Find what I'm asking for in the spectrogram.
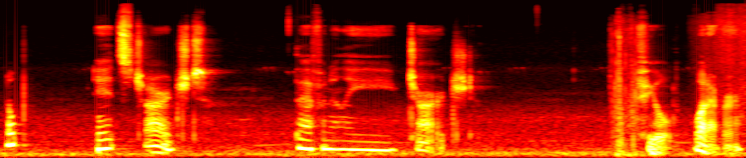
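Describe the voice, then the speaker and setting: A woman playing a sardonic, teasing female vampire mechanic in an audio roleplay, with dry sarcasm and a husky, gravelly, breathy delivery. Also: fairly low pitch, extremely slow, long pauses, in a whisper, exaggerated voice. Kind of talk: audio roleplay acting, intimate one-sided dialogue.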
